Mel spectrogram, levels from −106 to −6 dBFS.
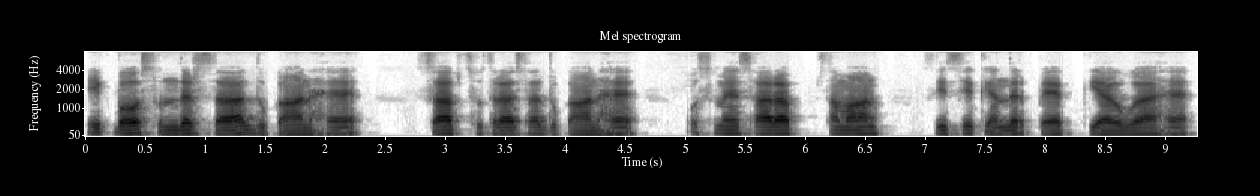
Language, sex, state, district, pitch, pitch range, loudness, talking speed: Hindi, male, Jharkhand, Deoghar, 110 Hz, 105-115 Hz, -21 LUFS, 135 wpm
